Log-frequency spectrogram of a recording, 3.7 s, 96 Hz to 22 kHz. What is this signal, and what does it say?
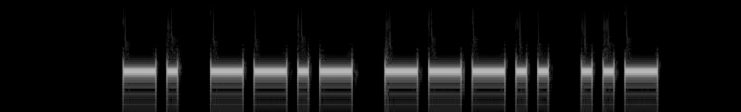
Morse code, heard as a keyed tone, about 21 wpm, 700 Hz. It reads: NQ8U
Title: USA Call Signs - 4 Characters - 22wpm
